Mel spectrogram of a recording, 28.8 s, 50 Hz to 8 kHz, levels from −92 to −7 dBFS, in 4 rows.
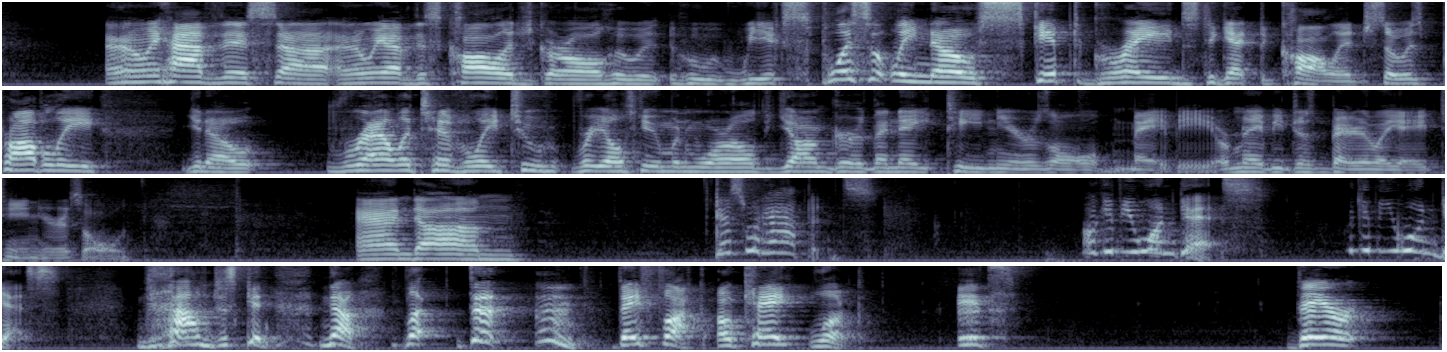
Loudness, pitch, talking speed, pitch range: -26 LUFS, 155 Hz, 155 wpm, 120-190 Hz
